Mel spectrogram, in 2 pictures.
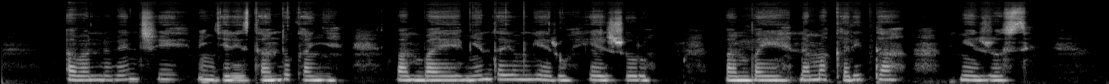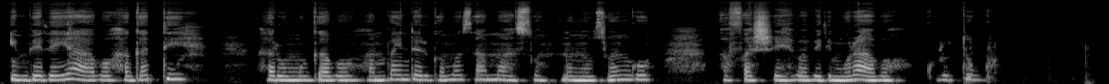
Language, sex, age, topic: Kinyarwanda, female, 25-35, health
